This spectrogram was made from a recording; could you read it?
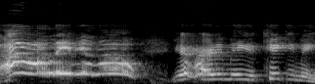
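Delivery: play-acted very high, swooping screaming woman voice. Retelling a fight over a phone, imitating a woman screaming. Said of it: "She's screaming".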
